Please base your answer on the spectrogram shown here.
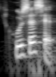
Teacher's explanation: La T de it casi no se dice.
